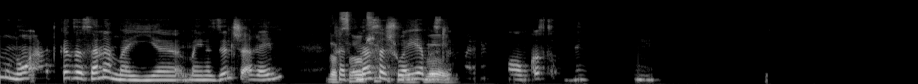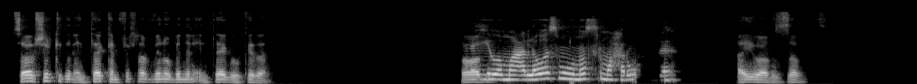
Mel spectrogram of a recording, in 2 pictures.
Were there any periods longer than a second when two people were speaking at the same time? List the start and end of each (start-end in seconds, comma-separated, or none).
3.3-4.5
